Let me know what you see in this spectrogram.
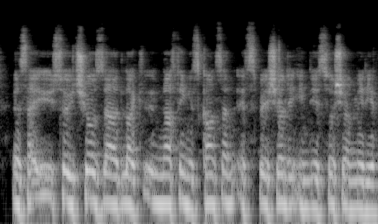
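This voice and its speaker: At a moderate pace, a man with a strong Persian accent talks in a fairly high pitch with fairly even intonation. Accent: thick Persian. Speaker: YouTuber, political commentator. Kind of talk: casual monologue. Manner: halting, many fillers.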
